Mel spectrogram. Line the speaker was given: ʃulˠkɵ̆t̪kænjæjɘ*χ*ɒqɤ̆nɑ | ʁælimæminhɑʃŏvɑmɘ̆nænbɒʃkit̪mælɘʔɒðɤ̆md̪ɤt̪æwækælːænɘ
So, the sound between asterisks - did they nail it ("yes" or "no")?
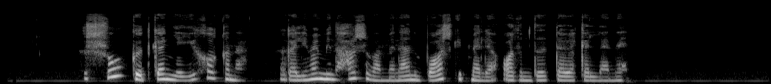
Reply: yes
